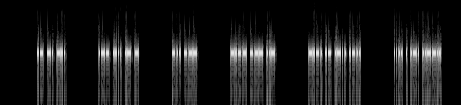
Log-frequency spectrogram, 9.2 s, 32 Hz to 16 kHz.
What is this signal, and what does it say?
Morse code, heard as a keyed tone, about 50 wpm, 700 Hz. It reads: AND WHAT DO YOU CALL HER?
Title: 4x Word-Spacing - Sentences from Top 100 Words - 50wpm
